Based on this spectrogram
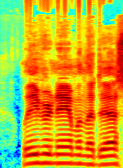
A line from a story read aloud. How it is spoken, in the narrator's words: she said quickly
